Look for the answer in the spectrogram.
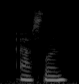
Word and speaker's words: Asselin: Asselin.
